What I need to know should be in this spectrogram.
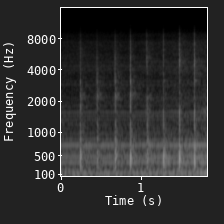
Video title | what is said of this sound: Trimming Small Bowl with Tim See | you can tap on it you can hear how thin it is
